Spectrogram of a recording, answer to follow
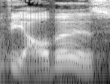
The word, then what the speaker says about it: Villalba: people telling me that I was stupid for pronouncing it that way. That's how it would be said there. But also Villalba is completely acceptable.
